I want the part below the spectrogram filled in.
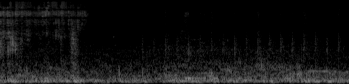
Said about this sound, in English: water your seeds when the soil is dry to keep it moist.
